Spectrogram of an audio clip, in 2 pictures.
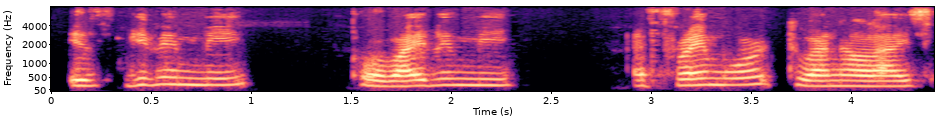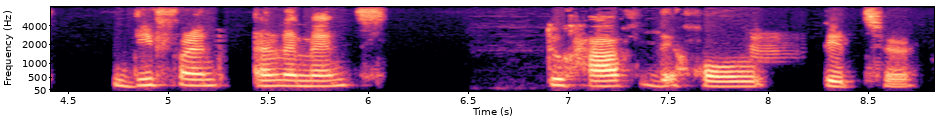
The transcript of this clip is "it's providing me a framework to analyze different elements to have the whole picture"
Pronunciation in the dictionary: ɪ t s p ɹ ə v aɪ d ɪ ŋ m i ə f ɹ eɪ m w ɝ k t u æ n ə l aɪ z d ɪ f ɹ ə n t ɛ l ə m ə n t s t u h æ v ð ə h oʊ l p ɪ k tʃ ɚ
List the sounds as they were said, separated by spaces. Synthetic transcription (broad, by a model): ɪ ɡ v p ɹ ə v aɪ d ɪ ŋ m i ə f ɹ eɪ m w ɝ k t u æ n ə l aɪ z d ɪ f ɹ ə n t ɛ l ə m ə n t s t u h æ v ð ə h oʊ l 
